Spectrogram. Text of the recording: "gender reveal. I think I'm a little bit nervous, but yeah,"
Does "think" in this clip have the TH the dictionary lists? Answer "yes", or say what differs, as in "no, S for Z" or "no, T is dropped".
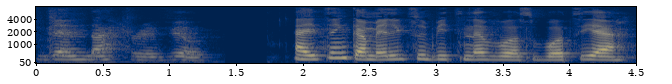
no, T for TH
